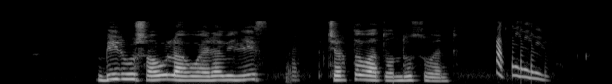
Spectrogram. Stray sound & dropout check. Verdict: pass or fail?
fail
